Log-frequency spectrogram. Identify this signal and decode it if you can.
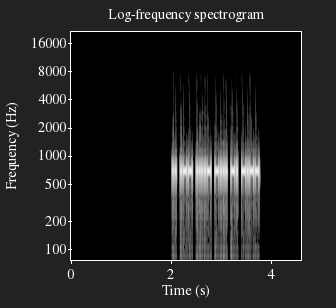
Morse code, heard as a keyed tone, about 46 wpm, 700 Hz. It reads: IW4BNY
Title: DXCC-100 Call Signs - 6 Characters - Repeated 3x - 45wpm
